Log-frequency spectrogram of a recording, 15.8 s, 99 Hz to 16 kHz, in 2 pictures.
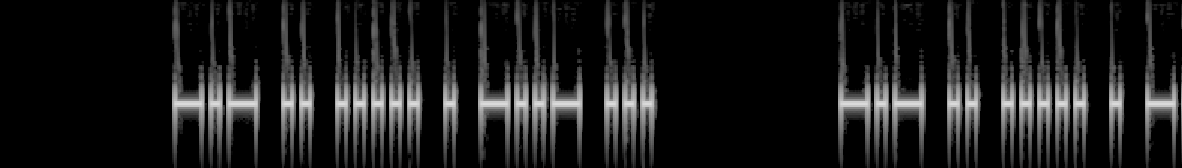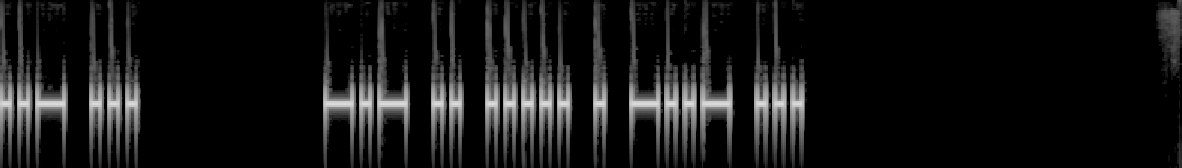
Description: Morse code, heard as a keyed tone, about 21 wpm, 700 Hz. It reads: KI5EXS KI5EXS KI5EXS
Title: USA Call Signs - 6 Characters - Repeated 3x - 20wpm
